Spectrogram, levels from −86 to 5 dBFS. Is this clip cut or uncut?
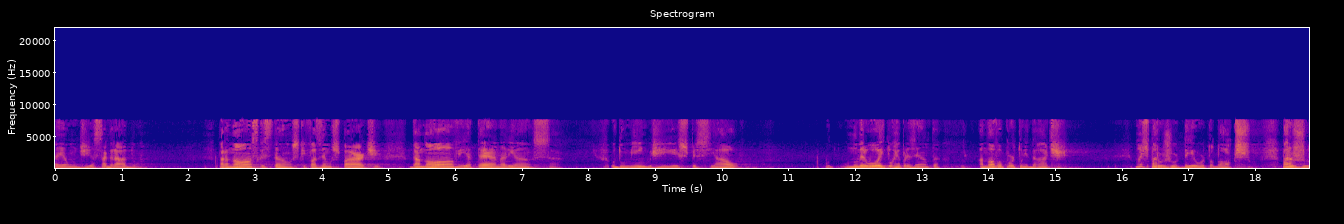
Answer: cut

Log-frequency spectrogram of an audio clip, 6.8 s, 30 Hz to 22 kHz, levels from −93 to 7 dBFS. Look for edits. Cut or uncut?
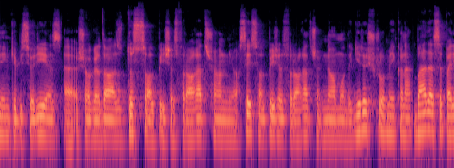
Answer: uncut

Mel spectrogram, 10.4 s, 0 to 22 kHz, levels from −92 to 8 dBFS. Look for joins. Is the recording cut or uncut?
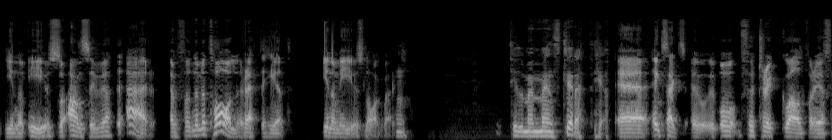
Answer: cut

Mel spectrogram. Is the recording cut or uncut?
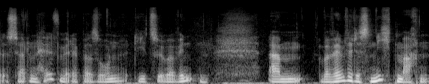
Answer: uncut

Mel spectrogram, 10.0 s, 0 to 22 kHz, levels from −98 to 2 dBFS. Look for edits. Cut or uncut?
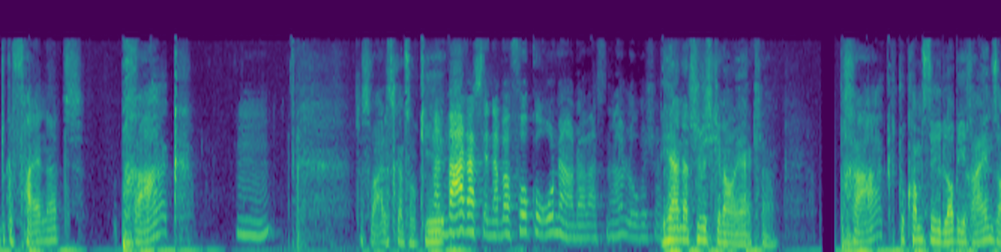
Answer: uncut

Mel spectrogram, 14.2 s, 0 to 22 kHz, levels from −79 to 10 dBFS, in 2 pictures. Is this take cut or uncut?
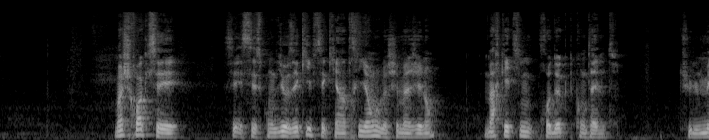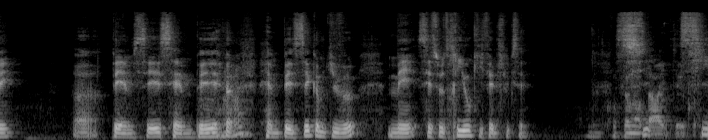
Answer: uncut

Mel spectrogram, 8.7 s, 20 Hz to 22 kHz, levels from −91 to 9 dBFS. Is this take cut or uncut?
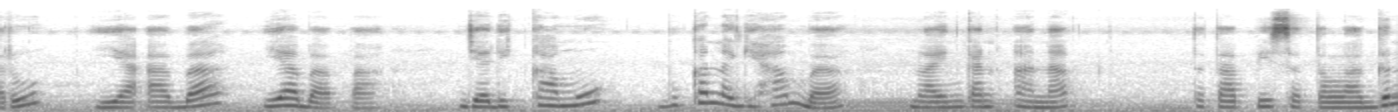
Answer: cut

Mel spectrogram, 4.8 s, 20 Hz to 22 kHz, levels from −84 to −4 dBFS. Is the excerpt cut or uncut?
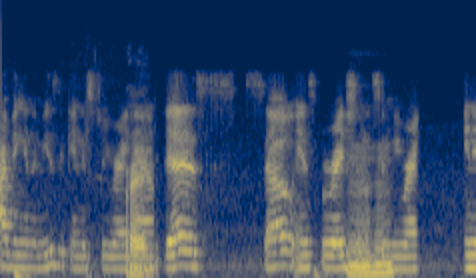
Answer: cut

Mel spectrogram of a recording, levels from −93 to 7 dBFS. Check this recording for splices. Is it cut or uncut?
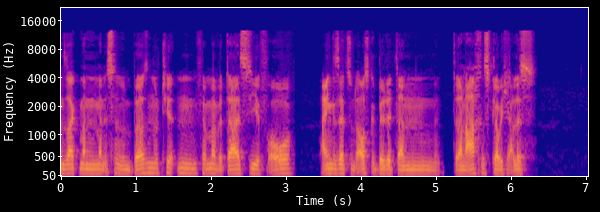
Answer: uncut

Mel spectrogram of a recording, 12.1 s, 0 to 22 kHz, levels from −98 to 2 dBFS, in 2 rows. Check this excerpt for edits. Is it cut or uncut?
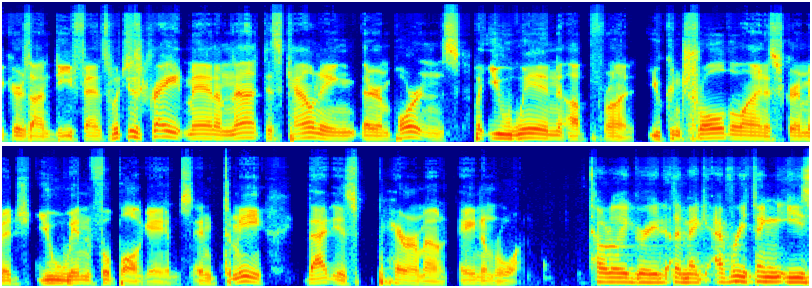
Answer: cut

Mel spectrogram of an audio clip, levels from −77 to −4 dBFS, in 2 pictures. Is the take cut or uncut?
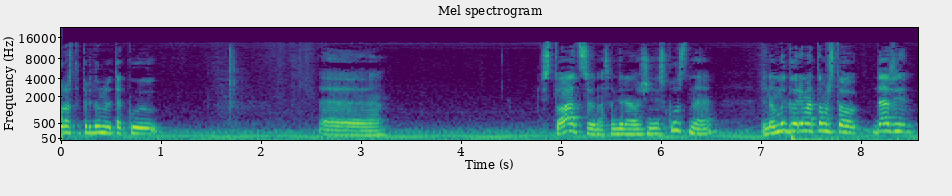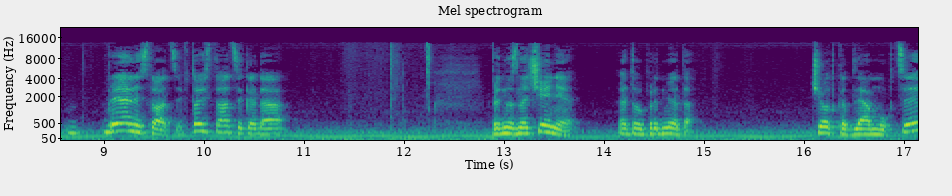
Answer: uncut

